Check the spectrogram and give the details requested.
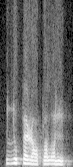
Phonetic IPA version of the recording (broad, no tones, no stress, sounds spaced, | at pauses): ʎ u p œ ɭ ɔ p ʊ lˠ u ɲ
